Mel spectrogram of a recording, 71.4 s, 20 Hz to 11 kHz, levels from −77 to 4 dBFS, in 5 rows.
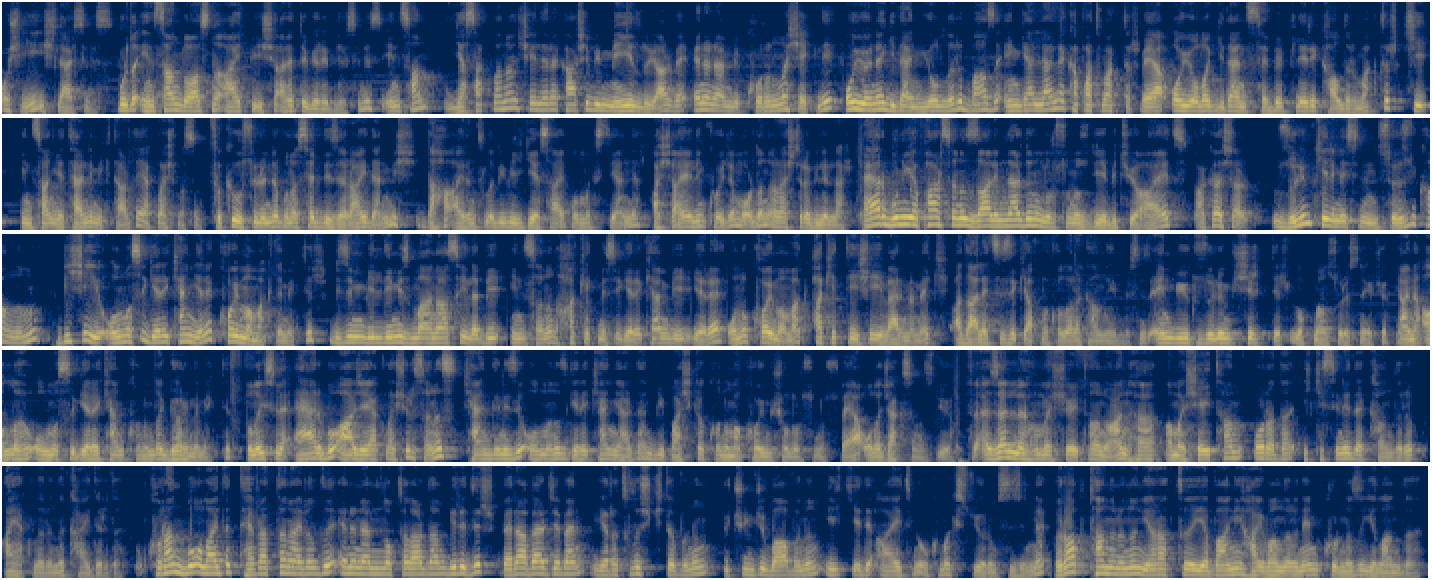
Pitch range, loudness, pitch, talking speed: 125-165 Hz, -19 LUFS, 140 Hz, 140 wpm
